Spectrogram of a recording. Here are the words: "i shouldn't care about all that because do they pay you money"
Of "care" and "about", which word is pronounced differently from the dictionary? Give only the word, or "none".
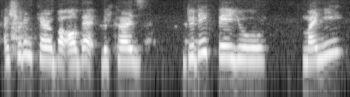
none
